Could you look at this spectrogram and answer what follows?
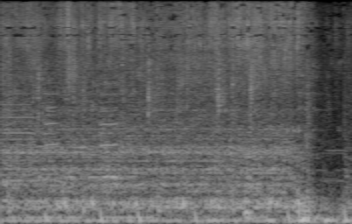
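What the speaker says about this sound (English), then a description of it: "turn your water on, flush it out, just like that" Water from a running tap gushes steadily through a bug zapper to flush out dead bugs, a loud continuous splashing rush that cuts off abruptly near the end.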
